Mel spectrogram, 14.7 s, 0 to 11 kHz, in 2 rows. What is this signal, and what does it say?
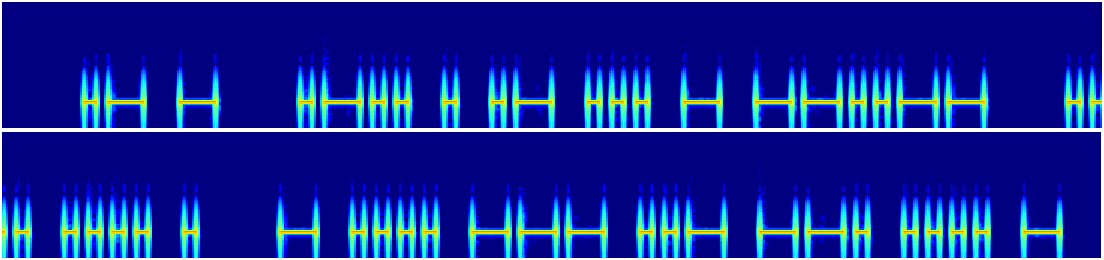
Morse code, heard as a keyed tone, about 15 wpm, 700 Hz. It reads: AT LEAST, SHE THOUGHT
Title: Sentences from Top 1400 Words 15wpm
